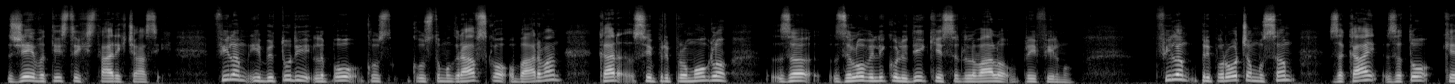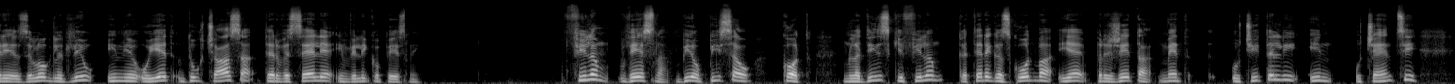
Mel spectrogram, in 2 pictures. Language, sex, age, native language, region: Slovenian, male, 30-49, Slovenian, Central Slovenia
